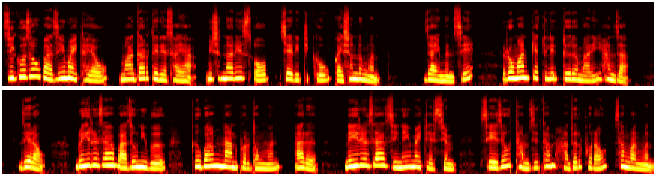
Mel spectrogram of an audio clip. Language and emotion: Bodo, neutral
